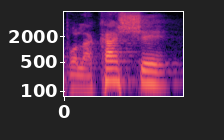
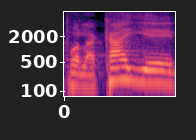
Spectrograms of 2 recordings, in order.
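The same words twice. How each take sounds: First: It is said with an Argentine accent. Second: It is said with a Peruvian accent. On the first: "no por la calle" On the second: "Y voy por la calle"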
